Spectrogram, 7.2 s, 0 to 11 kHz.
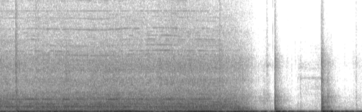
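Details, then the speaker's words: Hoover ONEPWR HEPA+ cordless bagged upright vacuum (BH55500PC) on low speed hard-floor mode over a wood floor with cat litter and cereal: even motor rush and light whir, then cuts off to a few clicks; runs normally, though the spinning brush flings debris behind. "we're going to try it in the low speed which is the hard floor mode"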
